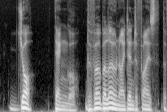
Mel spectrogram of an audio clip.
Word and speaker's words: tengo: Tengo. Resist the temptation to pronounce it tengo. With a light T and a pure O, we get tengo.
